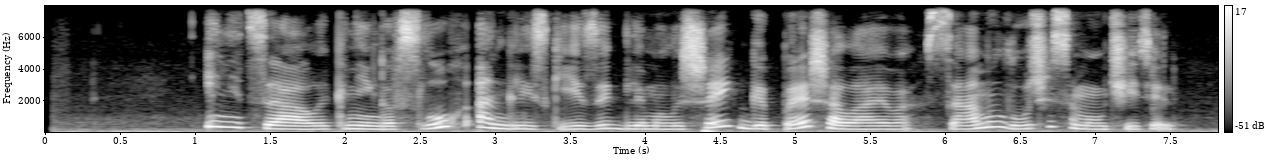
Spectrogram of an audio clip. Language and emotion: Russian, positive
